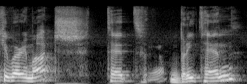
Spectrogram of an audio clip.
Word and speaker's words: Brithén: Brithén, it's correct?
